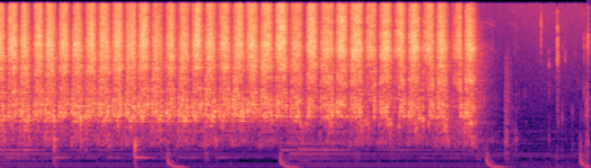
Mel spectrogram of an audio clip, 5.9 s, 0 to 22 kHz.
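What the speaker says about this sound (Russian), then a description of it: "давайте проверим комплектный скребок" A plastic scraper scrapes burnt-on residue off the plate of a DeLonghi CGH1012D contact grill in rapid, even back-and-forth strokes, loud and close, with a few low knocks, stopping abruptly near the end.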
